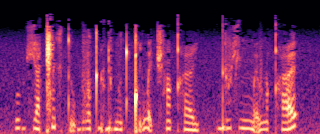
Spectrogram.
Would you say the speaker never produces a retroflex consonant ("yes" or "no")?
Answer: no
